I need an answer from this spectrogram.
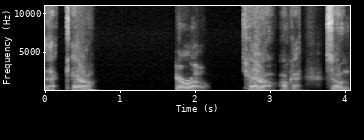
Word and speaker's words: Cairo: that again Tad how do you say that Caro Caro Caro okay so in Caro that would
